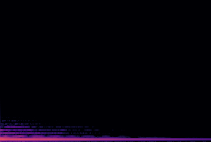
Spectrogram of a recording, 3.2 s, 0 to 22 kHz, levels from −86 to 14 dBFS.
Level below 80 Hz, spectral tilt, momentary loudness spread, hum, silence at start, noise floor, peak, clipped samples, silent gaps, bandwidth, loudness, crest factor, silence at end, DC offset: -86 dBFS; -7 dB/octave; 23 LU; none; 0 s; -62 dBFS; -24 dBFS; under 0.1%; none; 3 kHz; -37 LUFS; 14 dB; 0.35 s; under 0.1%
